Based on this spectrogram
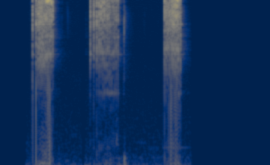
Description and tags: short audio file of a ratchet clicking as you turn the head
tool, ratchet, wrench, owi, clank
